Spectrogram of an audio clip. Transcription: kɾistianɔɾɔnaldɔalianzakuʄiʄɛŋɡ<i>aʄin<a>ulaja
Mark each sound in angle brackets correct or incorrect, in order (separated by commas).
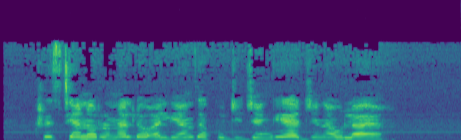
incorrect, correct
